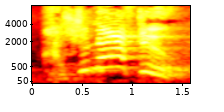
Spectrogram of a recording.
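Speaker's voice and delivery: slow, drawn-out and affronted; indignant retort. Retold or imitated. Churchwoman telling the pastor why she asks once, slow and indignant. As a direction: lean on every word like it's obvious.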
